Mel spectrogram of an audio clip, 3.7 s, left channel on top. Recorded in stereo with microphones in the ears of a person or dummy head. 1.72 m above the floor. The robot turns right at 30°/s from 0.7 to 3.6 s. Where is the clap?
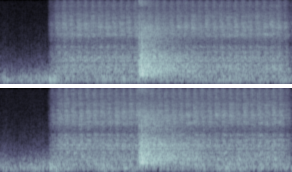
15° left (ahead or behind); by 2.5 s 10° right (ahead or behind).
